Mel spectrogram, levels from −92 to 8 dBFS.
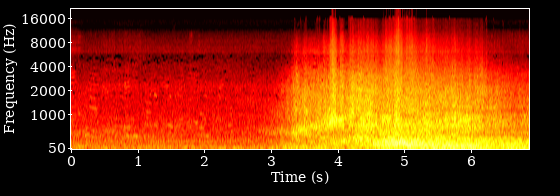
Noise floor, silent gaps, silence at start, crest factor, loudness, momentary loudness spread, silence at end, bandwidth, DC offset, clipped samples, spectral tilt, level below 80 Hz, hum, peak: -34 dBFS; none; 0.05 s; 12 dB; -10 LUFS; 12 LU; 0 s; 16.5 kHz; under 0.1%; 0.2%; -6 dB/octave; -22 dBFS; none; 0 dBFS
